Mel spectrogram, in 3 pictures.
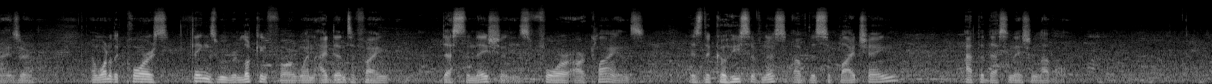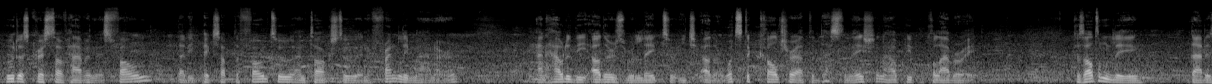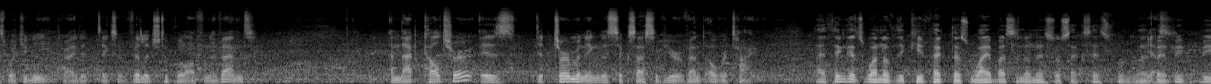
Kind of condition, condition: setting, busy venue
